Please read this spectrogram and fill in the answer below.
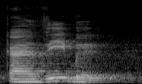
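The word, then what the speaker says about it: الكذب: Ketika bnya disukunkan terjadi hukum tajwid yang namanya qol qalqalah. Cara bacanya PTL apa itu? Pantulkan. Jadi bacanya pantul kadib. Kadzib.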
